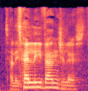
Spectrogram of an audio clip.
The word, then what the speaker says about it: televangelist: Televangelist.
